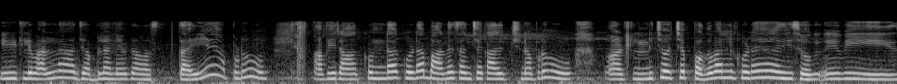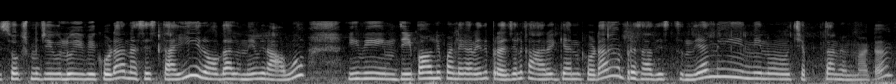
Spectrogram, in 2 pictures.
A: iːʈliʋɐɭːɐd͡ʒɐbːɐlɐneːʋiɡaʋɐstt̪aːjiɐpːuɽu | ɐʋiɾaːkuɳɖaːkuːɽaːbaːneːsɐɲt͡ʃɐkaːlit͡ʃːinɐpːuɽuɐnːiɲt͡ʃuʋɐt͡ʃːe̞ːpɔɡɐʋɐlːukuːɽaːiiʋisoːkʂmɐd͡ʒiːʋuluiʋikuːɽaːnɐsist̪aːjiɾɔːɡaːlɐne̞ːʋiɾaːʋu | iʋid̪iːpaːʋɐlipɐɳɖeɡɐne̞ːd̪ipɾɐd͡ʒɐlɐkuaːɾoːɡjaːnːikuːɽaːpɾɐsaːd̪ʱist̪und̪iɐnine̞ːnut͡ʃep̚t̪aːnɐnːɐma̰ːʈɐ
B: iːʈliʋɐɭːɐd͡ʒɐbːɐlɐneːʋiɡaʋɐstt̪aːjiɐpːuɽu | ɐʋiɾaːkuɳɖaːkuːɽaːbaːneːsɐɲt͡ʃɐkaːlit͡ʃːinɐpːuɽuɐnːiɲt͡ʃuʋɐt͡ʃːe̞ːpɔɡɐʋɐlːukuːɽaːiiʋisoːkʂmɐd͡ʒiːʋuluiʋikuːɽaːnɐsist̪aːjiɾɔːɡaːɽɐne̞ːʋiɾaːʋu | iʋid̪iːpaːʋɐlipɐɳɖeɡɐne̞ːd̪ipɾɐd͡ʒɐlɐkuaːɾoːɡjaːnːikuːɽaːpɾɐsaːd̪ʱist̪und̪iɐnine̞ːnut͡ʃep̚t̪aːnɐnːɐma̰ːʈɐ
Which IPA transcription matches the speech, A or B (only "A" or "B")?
A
